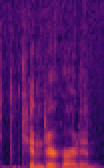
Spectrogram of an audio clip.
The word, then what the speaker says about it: kindergarten: Kindergarten. Well, there's definitely there there's an R. But no, but you don't pronounce the R.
